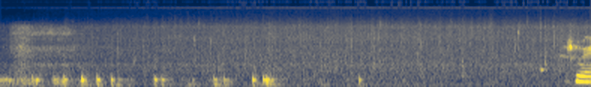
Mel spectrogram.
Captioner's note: rain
